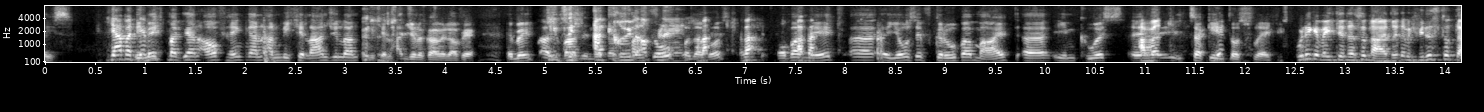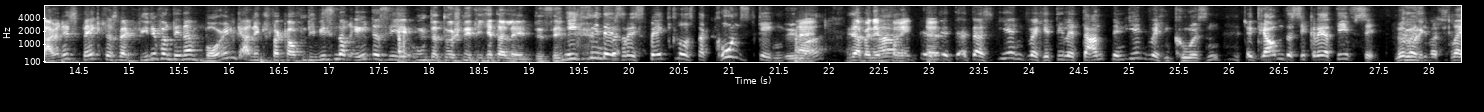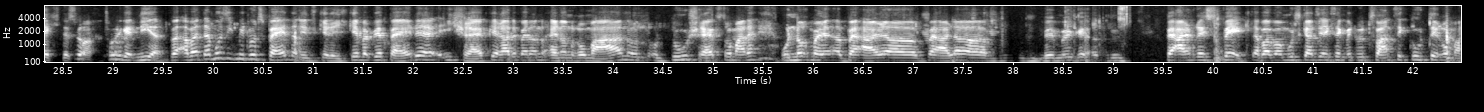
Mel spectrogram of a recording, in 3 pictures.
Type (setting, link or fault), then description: link, video call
